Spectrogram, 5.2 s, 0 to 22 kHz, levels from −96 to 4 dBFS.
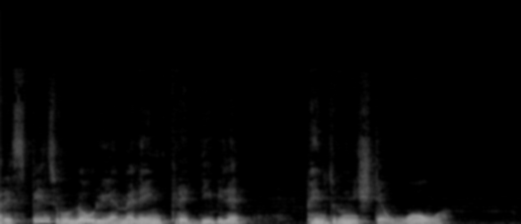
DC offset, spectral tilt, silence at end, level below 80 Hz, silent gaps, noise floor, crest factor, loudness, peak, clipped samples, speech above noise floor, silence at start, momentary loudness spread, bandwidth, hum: under 0.1%; -9.5 dB/octave; 0.75 s; -82 dBFS; none; -84 dBFS; 14 dB; -35 LUFS; -22 dBFS; under 0.1%; 50 dB; 0 s; 7 LU; 9.2 kHz; none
